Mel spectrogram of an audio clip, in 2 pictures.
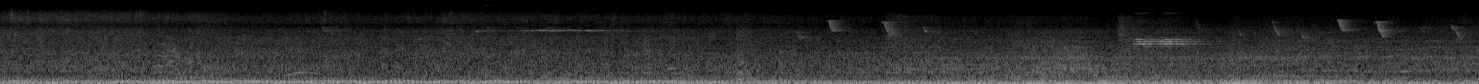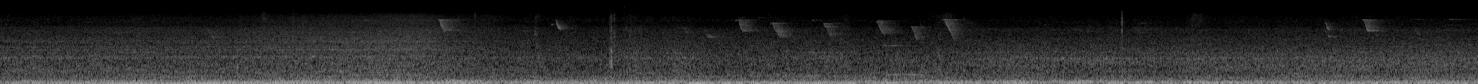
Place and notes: GRABACIÓN STEREO, TASCAM DR-40 REALIZADO POR: JOSÉ LUIS MANTILLA GÓMEZ
20 June, 13:25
